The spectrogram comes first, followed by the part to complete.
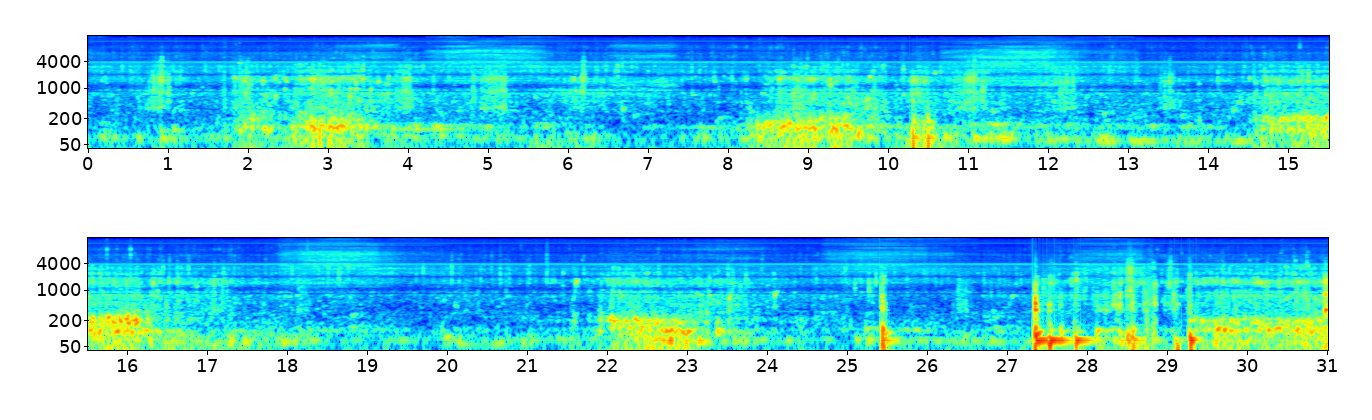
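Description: Muffled underwater sound through a camera housing: low water rumbles swell and fade about every six seconds, with a fainter hiss between them. Near the end come several sharp knocks against the housing.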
